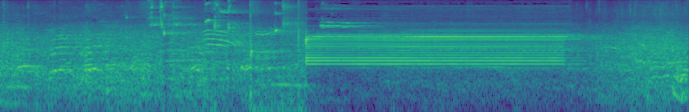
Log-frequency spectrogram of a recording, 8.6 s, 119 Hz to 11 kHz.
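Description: Gym scoreboard buzzer sounding one steady, even blare for about three seconds, starting about four seconds in: the horn marking the end of the half, with the clock at 0.0. Crowd noise from the stands runs underneath and before it.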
